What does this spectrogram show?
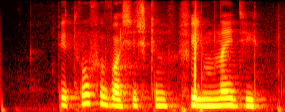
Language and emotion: Russian, neutral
